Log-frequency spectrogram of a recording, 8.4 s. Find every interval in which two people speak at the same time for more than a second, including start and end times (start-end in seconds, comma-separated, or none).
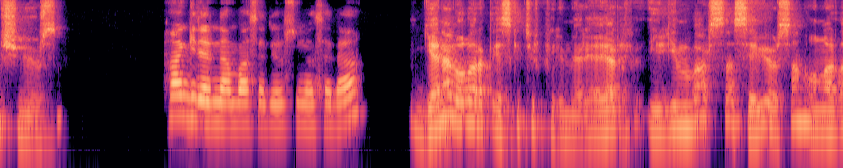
none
